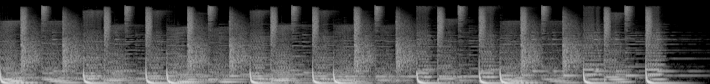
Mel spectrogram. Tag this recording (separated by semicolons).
flstudio; loop; techno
